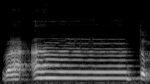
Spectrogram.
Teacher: മഖ്റജിലേക്ക് നമ്മൾ നാവിനെ കൊണ്ടുപോകണം, അവിടെ തട്ടിക്കാതെ നൂനിനെ മറച്ചു വെക്കുക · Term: ഇഖ്ഫാ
